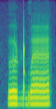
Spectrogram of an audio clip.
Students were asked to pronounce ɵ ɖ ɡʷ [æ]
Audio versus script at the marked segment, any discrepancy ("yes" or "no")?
no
